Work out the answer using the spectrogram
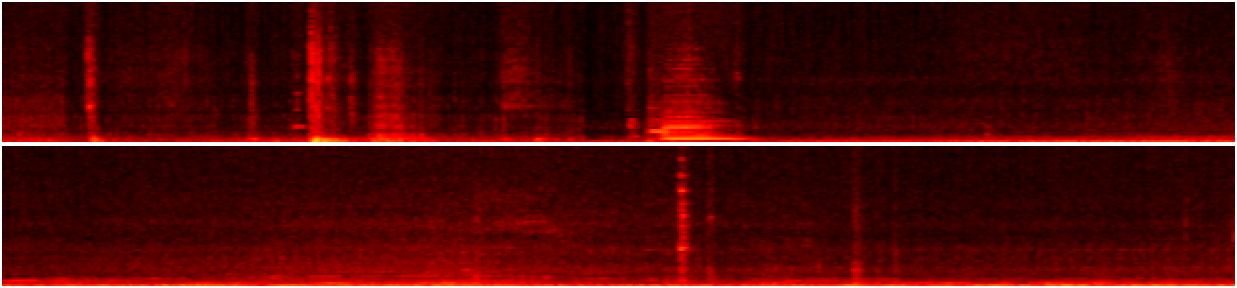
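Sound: bus arriving at stop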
